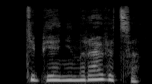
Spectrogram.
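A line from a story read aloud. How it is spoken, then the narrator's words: Whisper. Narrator (Russian): прошептала она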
